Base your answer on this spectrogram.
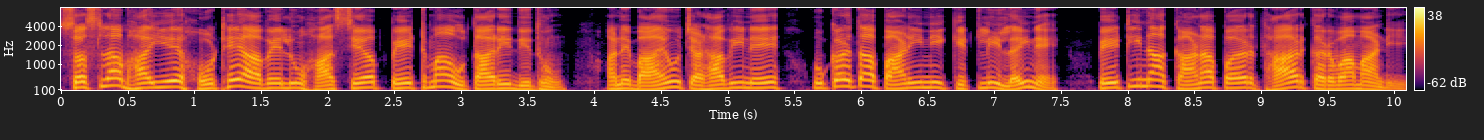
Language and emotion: Gujarati, neutral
